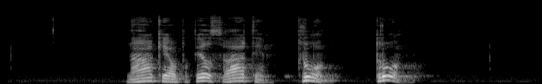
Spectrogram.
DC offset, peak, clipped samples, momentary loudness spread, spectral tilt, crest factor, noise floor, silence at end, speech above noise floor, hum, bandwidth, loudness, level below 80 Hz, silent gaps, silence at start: under 0.1%; -4 dBFS; under 0.1%; 14 LU; -7 dB/octave; 20 dB; -67 dBFS; 1.25 s; 45 dB; none; 10 kHz; -23 LUFS; -66 dBFS; none; 1.25 s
